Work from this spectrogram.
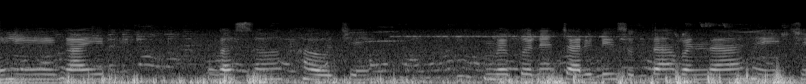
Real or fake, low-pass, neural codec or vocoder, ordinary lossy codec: real; 7.2 kHz; none; none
